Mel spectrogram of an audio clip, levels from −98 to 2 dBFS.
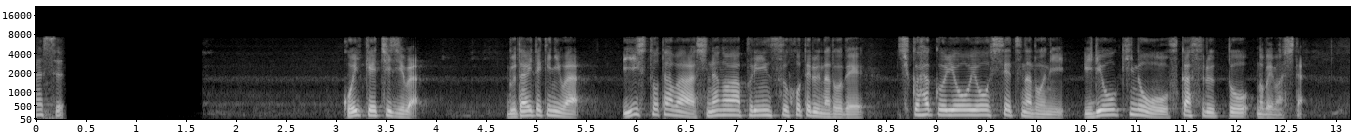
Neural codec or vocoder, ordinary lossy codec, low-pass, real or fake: codec, 16 kHz, 8 kbps, FunCodec, trained on Chinese and English, 25 frames a second; none; 7.2 kHz; fake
